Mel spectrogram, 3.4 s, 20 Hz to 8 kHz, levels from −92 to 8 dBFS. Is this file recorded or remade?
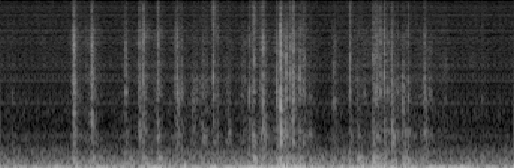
remade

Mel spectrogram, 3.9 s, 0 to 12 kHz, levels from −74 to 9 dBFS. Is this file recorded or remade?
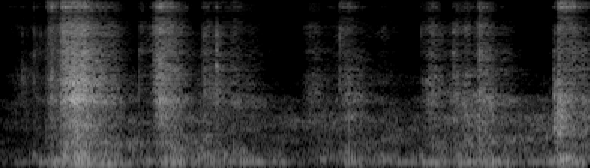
remade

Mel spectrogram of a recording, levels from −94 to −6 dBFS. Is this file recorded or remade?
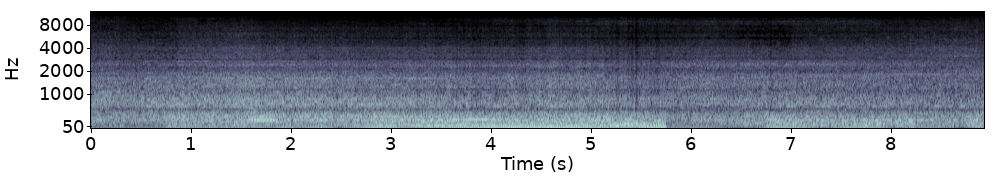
recorded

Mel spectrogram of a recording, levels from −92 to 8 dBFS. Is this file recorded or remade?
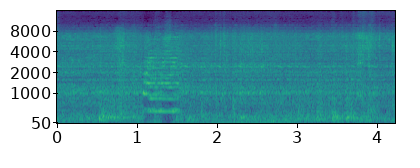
remade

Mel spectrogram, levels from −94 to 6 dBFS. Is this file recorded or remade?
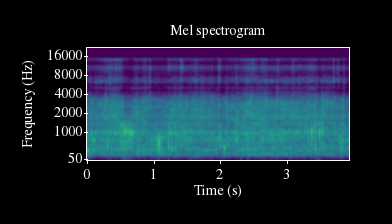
remade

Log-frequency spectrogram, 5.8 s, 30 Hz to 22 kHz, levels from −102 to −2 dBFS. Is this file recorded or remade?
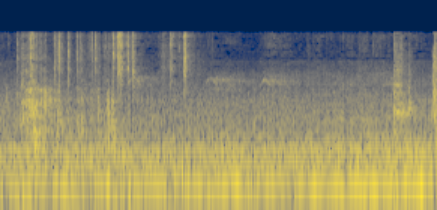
remade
